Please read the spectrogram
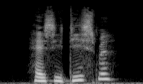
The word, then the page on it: hasidisme: hasiˈdismə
